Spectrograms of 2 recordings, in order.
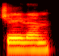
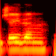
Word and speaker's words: Jadon: So if anyone wants to find me, Instagram, my username is Jadon Brooks with 3 O's and like 2 S's on the end, I think. So pretty confusing, but just type in Jadon Brooks, and Jadon is spelled J-A-D-O-N, not E-N.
